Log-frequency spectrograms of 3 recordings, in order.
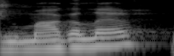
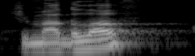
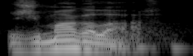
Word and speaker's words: Zhumagulov: So we got Charles Johnson versus Zlagas Zhumagulov. Did I say it right? – Zhumagulov. – Zhumagulov. Yeah. Sorry.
